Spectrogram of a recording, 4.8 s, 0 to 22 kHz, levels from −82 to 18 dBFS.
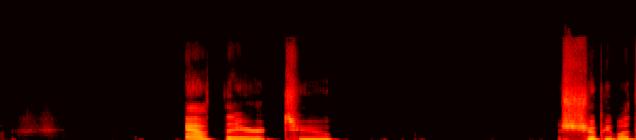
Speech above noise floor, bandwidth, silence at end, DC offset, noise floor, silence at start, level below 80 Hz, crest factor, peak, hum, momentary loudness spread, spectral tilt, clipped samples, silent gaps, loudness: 62 dB; 16.5 kHz; 0 s; under 0.1%; -86 dBFS; 1.4 s; -46 dBFS; 24 dB; -4 dBFS; none; 7 LU; -5 dB/octave; under 0.1%; none; -25 LUFS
